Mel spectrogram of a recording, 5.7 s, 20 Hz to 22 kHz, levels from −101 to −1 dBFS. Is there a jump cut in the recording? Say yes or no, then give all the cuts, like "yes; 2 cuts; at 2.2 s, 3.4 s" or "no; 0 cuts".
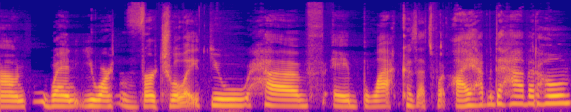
yes; 3 cuts; at 1.1 s, 2.1 s, 4.0 s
